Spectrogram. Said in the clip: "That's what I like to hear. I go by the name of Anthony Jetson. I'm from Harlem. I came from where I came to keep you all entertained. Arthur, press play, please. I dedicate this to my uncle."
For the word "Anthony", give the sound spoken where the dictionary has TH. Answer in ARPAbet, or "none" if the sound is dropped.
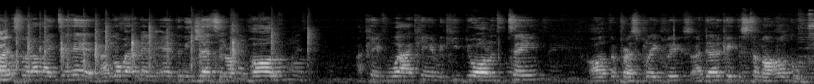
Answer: TH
